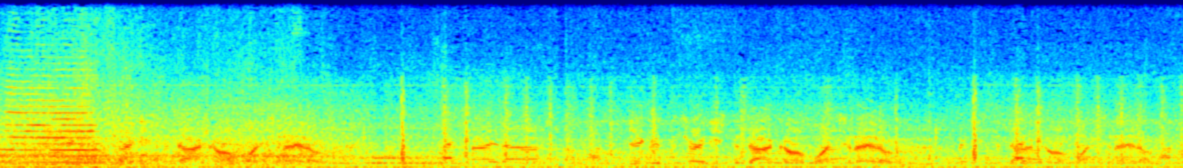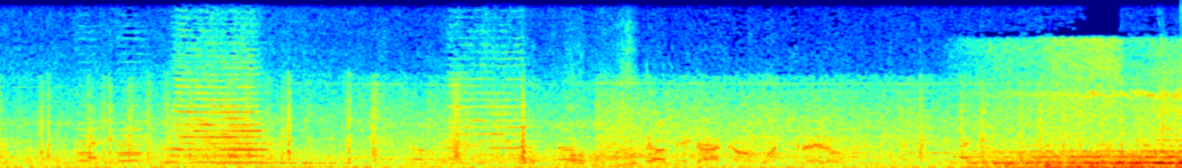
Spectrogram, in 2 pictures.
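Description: A train rolls past with a steady rumble and clatter.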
